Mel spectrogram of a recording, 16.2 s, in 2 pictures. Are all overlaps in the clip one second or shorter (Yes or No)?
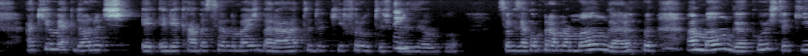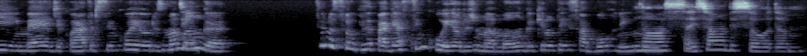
Yes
